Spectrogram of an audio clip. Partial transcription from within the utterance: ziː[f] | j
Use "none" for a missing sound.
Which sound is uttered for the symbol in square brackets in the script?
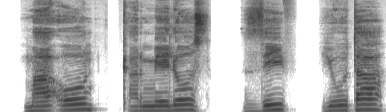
f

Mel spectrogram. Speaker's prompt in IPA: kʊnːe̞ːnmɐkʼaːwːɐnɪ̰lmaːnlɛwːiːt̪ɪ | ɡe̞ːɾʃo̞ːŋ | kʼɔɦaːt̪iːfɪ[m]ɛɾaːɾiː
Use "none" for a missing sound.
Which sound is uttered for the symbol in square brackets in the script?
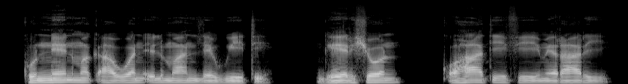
m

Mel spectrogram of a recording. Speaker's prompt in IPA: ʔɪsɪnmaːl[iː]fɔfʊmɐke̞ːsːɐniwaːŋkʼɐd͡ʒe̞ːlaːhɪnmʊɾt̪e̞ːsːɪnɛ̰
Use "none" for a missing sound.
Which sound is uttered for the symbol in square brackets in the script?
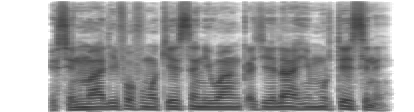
iː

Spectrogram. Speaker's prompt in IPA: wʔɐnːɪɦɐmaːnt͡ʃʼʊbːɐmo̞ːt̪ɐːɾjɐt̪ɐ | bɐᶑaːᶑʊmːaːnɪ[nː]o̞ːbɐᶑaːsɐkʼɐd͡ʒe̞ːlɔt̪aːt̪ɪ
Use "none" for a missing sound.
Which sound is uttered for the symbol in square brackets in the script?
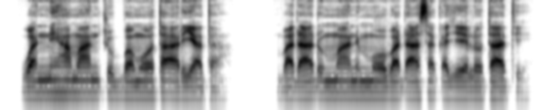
mː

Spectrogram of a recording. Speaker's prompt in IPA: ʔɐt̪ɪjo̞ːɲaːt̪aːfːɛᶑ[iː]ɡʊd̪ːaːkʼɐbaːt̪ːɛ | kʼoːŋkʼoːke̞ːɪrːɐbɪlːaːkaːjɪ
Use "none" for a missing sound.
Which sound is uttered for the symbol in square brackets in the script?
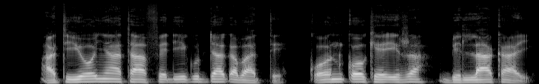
iː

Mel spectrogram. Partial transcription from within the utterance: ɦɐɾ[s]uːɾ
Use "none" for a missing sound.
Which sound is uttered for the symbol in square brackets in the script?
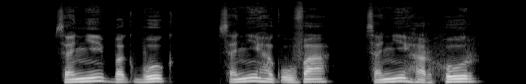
h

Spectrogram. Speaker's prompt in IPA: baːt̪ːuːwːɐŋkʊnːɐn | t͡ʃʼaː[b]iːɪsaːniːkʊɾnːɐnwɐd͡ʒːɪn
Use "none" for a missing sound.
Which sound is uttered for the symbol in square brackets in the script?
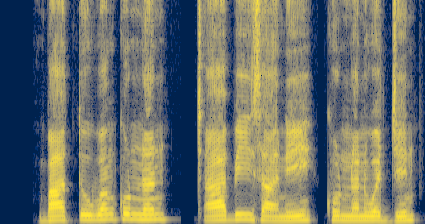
b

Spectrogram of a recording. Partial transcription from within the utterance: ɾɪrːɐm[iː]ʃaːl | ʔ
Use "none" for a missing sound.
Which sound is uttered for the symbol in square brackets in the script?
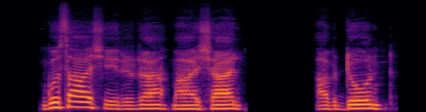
aː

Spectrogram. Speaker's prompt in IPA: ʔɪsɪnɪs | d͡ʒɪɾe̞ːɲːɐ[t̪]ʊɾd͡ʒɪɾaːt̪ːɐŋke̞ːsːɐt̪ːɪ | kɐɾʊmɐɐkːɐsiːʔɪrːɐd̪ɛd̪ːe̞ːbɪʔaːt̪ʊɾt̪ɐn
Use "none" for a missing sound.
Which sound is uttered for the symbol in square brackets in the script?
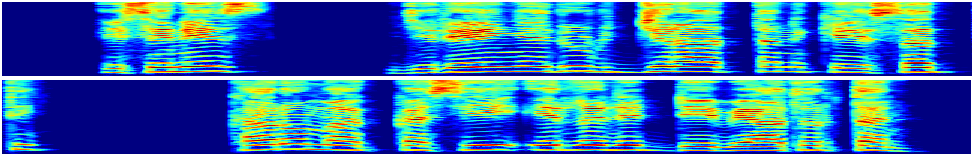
d̪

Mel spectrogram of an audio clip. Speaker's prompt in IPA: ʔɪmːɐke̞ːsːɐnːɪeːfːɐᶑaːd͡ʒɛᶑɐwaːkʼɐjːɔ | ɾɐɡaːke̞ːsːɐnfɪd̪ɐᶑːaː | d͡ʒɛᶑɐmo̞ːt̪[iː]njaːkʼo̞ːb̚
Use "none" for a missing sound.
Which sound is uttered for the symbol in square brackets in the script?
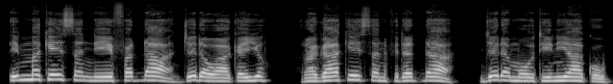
iː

